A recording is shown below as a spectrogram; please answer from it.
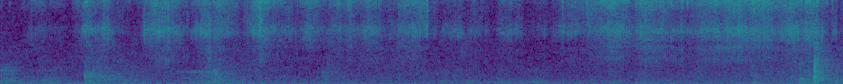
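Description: Faint rustling and a few light taps from someone walking while holding the camera, with the rustle growing a little near the end.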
